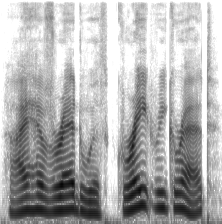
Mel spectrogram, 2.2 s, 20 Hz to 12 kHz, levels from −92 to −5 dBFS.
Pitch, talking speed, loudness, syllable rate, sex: 160 Hz, 160 wpm, -17 LUFS, 3.6 syllables/s, male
